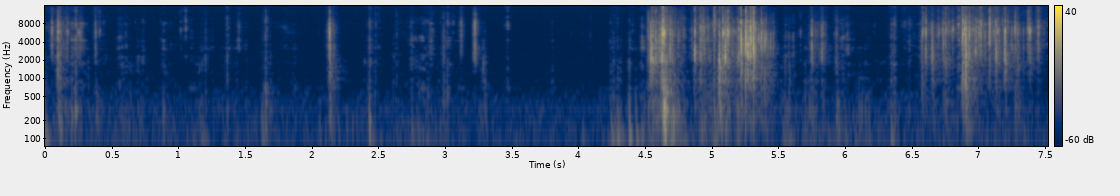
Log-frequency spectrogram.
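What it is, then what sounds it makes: Bar soap. A utility knife blade scrapes and cuts crumbly shavings from the top of a solid blue and white bar of soap held in the hand. Scattered dry ticks and crackles give way to two longer bursts of bright, gritty scraping and crunching.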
